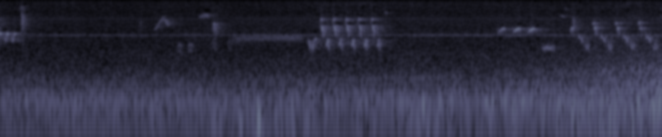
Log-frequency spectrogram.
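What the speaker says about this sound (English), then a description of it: "As the nightingales fill the twilight air with song" Nightingales sing at twilight in a rural village setting, with clear repeated whistles and rapid chirping trills close by over a soft background hush, and insects faint in the distance.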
